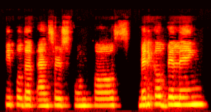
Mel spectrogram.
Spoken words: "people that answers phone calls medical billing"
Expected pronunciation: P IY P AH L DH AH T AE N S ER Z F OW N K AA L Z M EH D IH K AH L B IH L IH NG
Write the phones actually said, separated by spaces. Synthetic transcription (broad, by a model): P IY P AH L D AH T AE N S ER S F OW N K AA L S M EH D IH K AH L B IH L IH NG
